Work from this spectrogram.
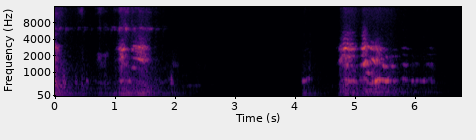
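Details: Baby monkey named Nomi calling when he wants to drink milk in the morning, kept and hand-raised indoors; two bursts of high, squeaky, strained cries a few seconds apart, with a person talking softly and a low hum beneath.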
